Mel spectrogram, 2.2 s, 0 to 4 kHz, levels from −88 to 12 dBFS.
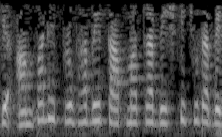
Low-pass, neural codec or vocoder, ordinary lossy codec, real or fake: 3.6 kHz; none; none; real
